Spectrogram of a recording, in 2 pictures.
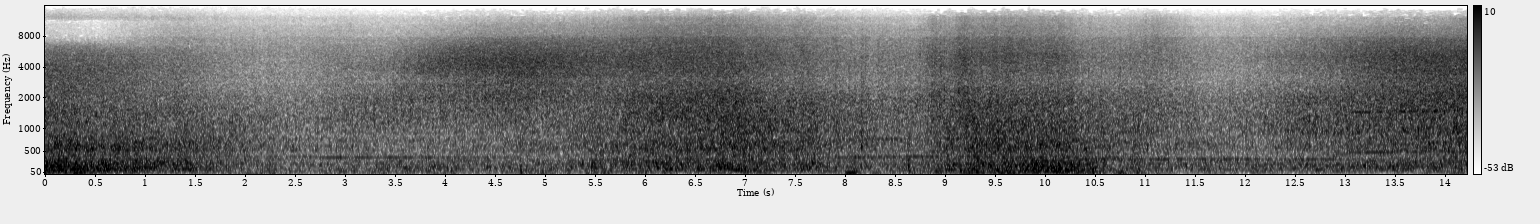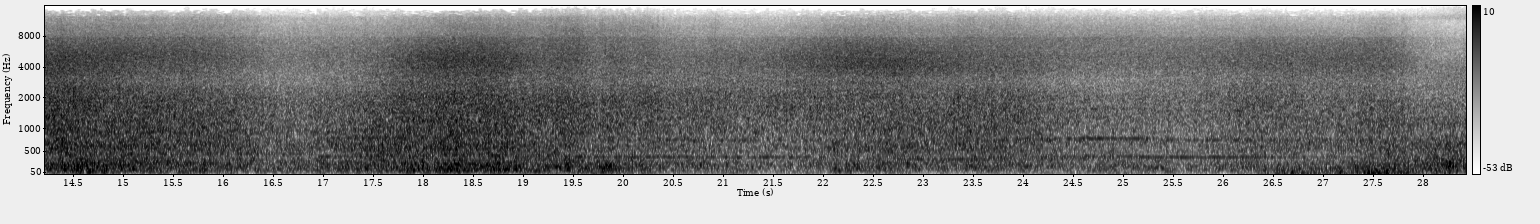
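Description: Sea waves breaking and washing up over a pebble and rock beach, surging and ebbing every few seconds. Faint, short, drawn-out tones come and go underneath.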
